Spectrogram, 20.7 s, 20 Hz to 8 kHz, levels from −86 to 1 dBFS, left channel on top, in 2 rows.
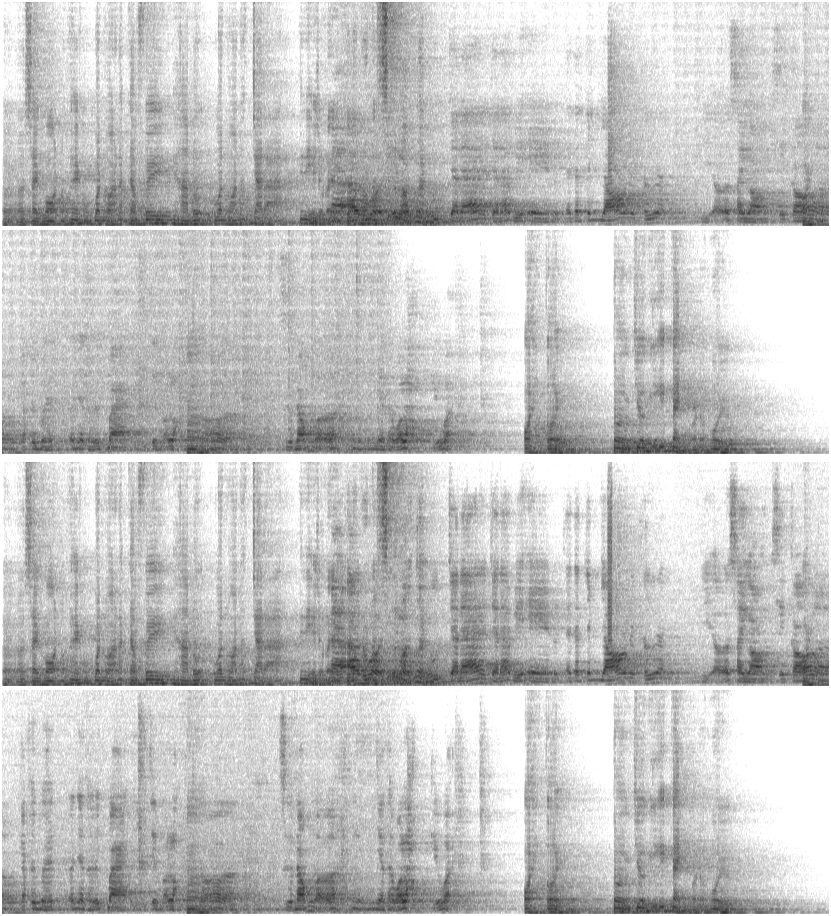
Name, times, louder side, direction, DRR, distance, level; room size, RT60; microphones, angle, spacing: voice 1, 0.0-5.3 10.0-10.1 12.6-12.9 16.9-17.4 18.0-19.4, equal, 5° right, 2 dB, 1.9 m, -24 dB
voice 2, 4.1-8.3 8.7-13.3 13.8-16.4, right 2 dB, 75° right, 5 dB, 1.8 m, -26 dB
sound 1, 4.2-15.2, equal, 70° left, 4.7 m, -40 dB
28.5 x 15.0 x 8.4 m, 2.1 s
head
